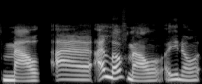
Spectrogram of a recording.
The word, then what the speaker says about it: Mahou: In Madrid it's Mahou, which is the If you're in Madrid, you'll see the name everywhere. It's m a h o u, but it's pronounced Mahou.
